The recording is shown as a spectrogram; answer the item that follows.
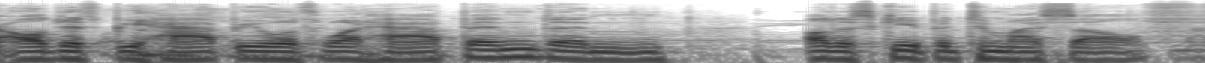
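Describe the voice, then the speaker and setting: Here a man with an unremarkable speaking voice talks at a moderate pace and a medium pitch. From Canada. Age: 20s. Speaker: video game streamer. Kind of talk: casual chat.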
